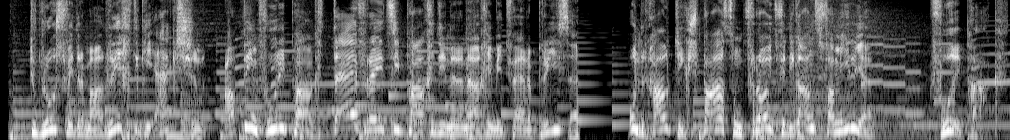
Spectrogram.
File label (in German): Werbung Schweizerdeutsch; Furripark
